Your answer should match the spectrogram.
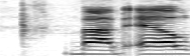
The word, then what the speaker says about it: Babylon: a magnificent shrine or temple in Babylon, pronounced Bab-el, which simply means gateway of the god, the gate of the god.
